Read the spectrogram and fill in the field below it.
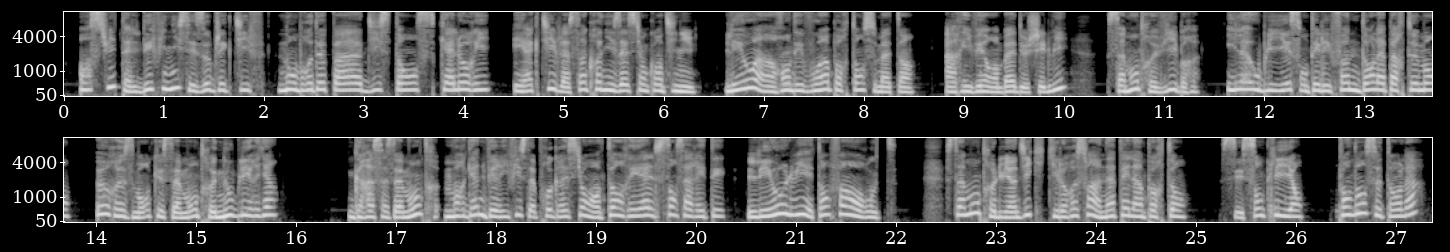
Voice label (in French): narration vidéo explicatif dynamique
